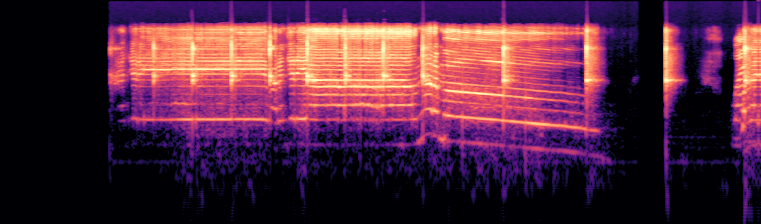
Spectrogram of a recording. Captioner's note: singing in woiwurrung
